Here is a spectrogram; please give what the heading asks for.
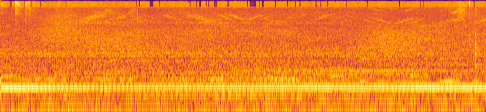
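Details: Hatari fan motor drones loudly with a steady hum and rough low rattle, like a motorbike, caused by a worn motor bushing and shaft; bushing and shaft to be replaced.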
